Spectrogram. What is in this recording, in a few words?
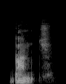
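"bunch", British English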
